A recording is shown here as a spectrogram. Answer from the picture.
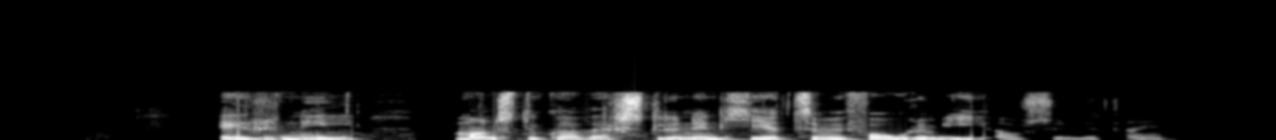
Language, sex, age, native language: Icelandic, female, 50-59, Icelandic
